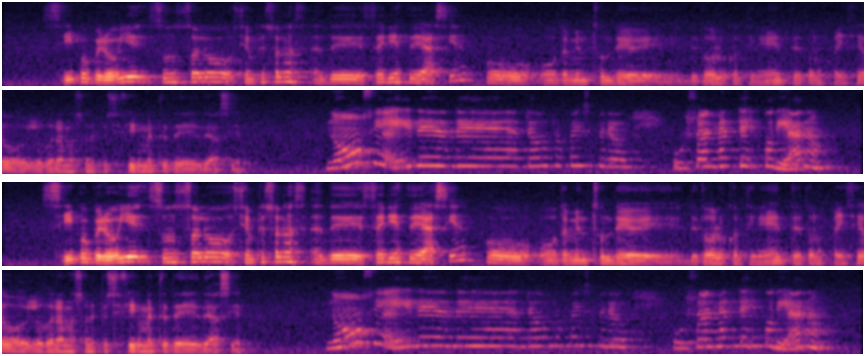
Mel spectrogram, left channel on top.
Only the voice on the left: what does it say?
No, sí, hay de, de, de otros países, pero usualmente es coreano.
